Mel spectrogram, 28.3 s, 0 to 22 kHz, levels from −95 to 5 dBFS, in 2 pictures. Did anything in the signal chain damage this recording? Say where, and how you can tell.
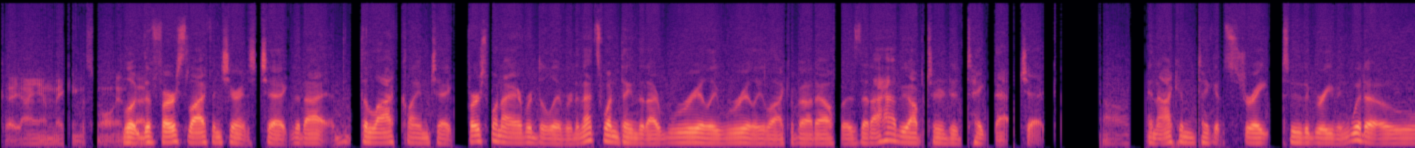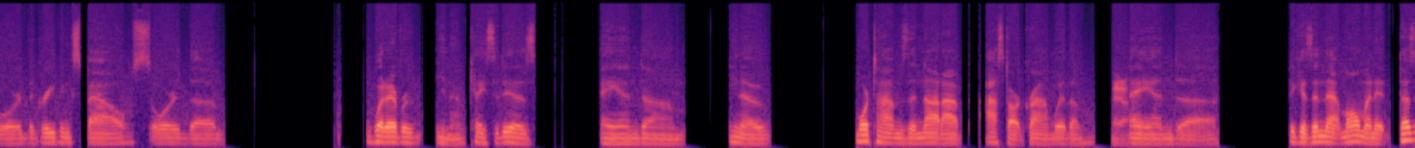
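Yes. The speech carries low bit depth without dither throughout, likely from a sample-format conversion that rounded it to about 6 bits. Quiet passages sound gritty and grainy, the error sitting only about 20 dB below the speech and tracking it, and soft tails sputter or snap to silence. A zoomed waveform shows coarse staircase steps; a spectrogram shows broadband hash that rises and falls with the voice rather than a steady noise floor.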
